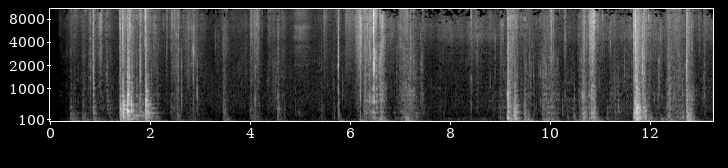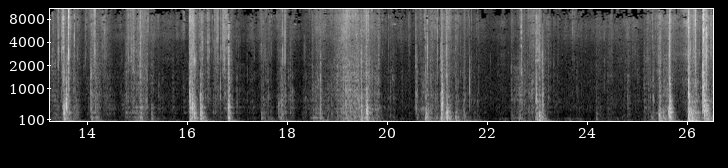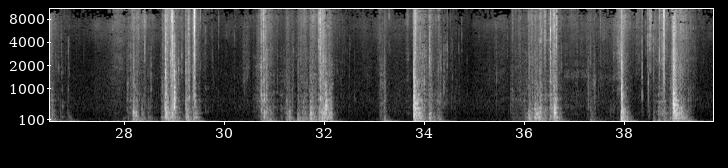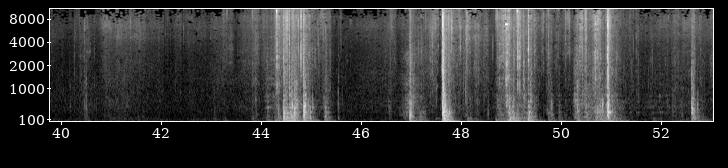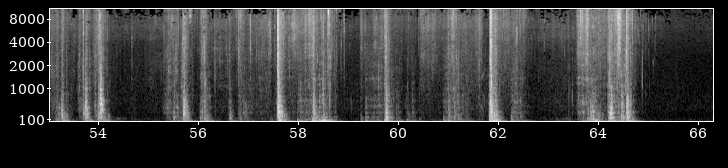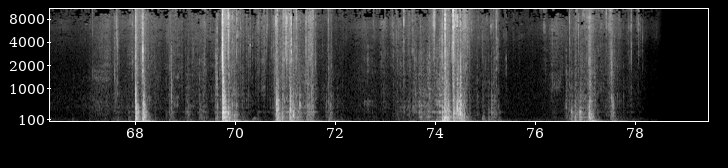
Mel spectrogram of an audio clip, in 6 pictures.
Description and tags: Tukinuitto, uitto / Log driving , men pulling down, dismantling a logjam with boathooks, logs clatter, a close sound
Tukkisumaa puretaan keksillä, tukkien kolahduksia ja kolinaa. Lähiääni.
Paikka/Place: Suomi / Finland / Lohja, Retlahti
Aika/Date: 10.11.1997
Clatter, Dismantle, Field-Recording, Finland, Keksi, Log, Log-Driving, Log-floating, Logjam, Tukinuitto, Tukit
